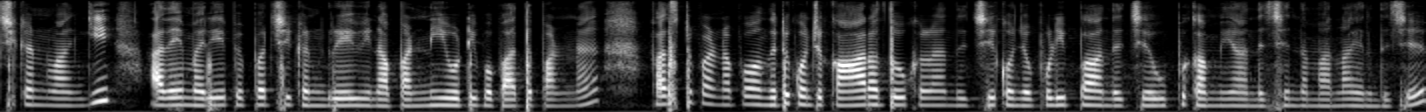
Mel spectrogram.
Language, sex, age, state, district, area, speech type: Tamil, female, 30-45, Tamil Nadu, Sivaganga, rural, spontaneous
